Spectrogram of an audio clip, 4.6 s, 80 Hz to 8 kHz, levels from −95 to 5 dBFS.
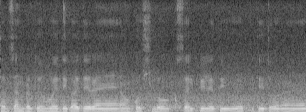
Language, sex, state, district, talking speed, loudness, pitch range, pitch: Hindi, male, Uttar Pradesh, Hamirpur, 220 wpm, -15 LUFS, 115-120 Hz, 115 Hz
